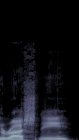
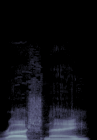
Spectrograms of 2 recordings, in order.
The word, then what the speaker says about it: Rashné: name um and so i've always just been doing rashny and i think your bio says it's pronounced rashney um so yeah my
